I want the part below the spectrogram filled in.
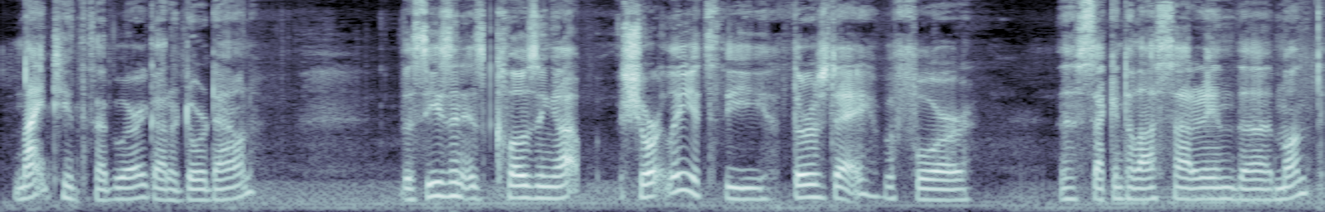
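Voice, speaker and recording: A man with a raspy voice today, talking casually and thoughtfully to a camera while checking traps outdoors, with filler ums and restarts. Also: medium pitch. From southern Arizona. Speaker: trapper filming his trapline. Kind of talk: casual outdoor vlog narration. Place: outdoors in desert washes.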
